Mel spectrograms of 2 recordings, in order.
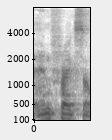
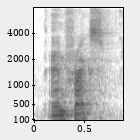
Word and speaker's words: Anthrax: Anthrax. Anthrax? Ja. Spricht man das nicht Anthrax aus? TH, mein Freund.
